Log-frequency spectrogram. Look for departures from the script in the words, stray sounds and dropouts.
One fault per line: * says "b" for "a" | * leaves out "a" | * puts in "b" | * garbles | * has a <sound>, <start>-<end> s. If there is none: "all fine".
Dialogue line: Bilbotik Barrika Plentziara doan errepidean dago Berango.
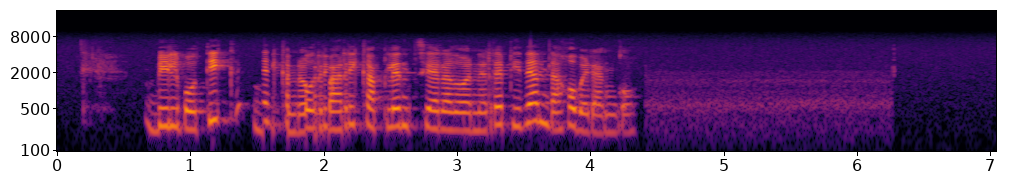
* garbles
